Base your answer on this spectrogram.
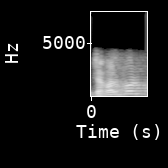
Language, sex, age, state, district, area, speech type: Hindi, male, 18-30, Madhya Pradesh, Jabalpur, urban, conversation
